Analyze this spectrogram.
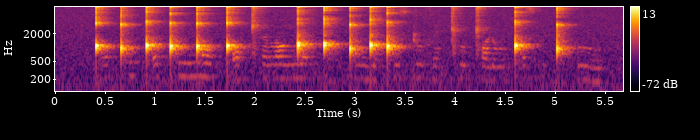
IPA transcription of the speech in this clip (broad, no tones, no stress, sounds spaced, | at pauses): ɡ͡ǃ ɔ ǃʰ u ǃʼ ə ǃʰ u ŋ͡ǃ ɔ ǃʼ ɔ ǁʰ ə l ɔ ŋ͡ǃ ɛ f ɡ͡ǃ ɛ ɡ͡ǃ u ŋ͡ǃ e ǃʼ ʉ s ɖ u f e ǁʰ u ǁ ɔ ɳ u ǃʰ ə s f ʉ ɡ͡ǃ ʉ h u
